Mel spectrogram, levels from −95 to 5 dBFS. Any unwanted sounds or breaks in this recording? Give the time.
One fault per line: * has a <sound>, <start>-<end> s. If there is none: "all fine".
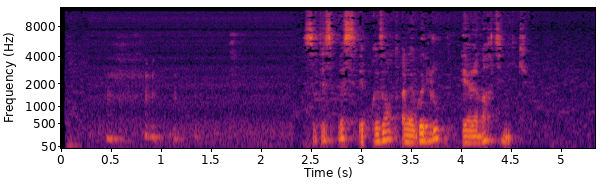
* has a laugh, 0.4-2.0 s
